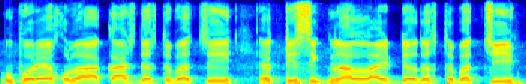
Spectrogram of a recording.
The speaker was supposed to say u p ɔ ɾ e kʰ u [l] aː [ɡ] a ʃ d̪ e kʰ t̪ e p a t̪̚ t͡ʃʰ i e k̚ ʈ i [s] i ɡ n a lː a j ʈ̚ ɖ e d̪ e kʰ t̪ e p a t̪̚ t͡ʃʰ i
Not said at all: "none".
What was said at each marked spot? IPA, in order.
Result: l, k, s

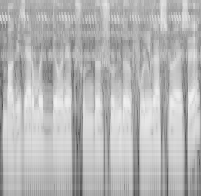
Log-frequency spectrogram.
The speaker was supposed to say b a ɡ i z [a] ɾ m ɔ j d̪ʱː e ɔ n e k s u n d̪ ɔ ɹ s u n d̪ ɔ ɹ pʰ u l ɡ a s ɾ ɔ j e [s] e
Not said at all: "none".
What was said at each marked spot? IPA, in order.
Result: a, s

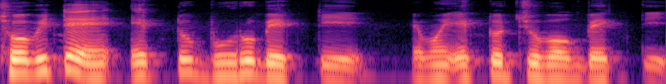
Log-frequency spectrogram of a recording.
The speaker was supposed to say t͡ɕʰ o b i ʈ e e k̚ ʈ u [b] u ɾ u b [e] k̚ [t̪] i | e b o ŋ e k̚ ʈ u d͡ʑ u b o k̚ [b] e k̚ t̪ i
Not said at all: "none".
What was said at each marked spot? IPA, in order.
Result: b, e, t̪, b

